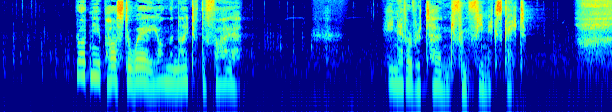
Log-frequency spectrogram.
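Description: A young woman speaks softly and sadly, close by.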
